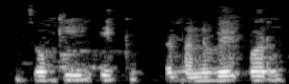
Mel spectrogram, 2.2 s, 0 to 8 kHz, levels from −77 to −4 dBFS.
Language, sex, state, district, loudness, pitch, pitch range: Hindi, male, Uttar Pradesh, Hamirpur, -18 LUFS, 155 Hz, 150-165 Hz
